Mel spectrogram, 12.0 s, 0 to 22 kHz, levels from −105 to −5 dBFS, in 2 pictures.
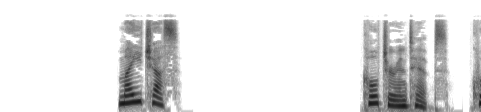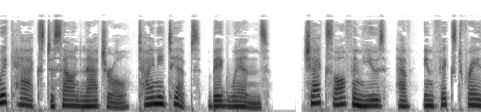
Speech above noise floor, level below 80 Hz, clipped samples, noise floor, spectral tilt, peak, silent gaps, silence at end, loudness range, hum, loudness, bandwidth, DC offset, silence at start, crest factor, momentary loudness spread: over 68 dB; -58 dBFS; under 0.1%; under -90 dBFS; -6 dB/octave; -6 dBFS; 2.41-4.50 s, 5.78-5.87 s, 9.70-9.78 s; 0 s; 6 LU; none; -23 LUFS; 12 kHz; under 0.1%; 1.5 s; 18 dB; 11 LU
